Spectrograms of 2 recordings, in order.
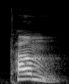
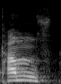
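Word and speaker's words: thumb: थम, थम यानी अंगूठा, हमने पहले थम ऐसे बोला थम्स, लेकिन थम्स अप ऐसे, थम नहीं होता, थम ये होता थम, अंगूठा।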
